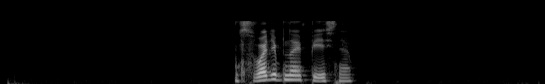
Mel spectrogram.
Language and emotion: Russian, neutral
